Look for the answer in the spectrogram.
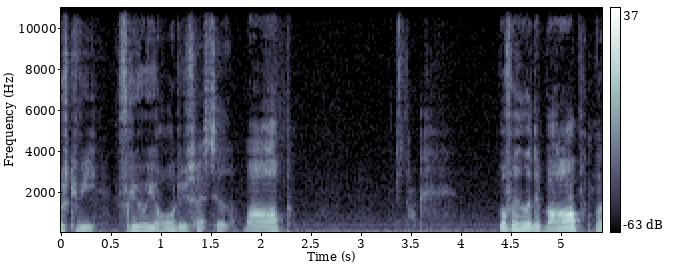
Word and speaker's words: Vorup: Der ligger der en by, som hedder V-O-R-U-P, som man ikke skal udtale Vorup, som var det, jeg, prøvede, jeg gjorde, da jeg flyttede hertil. Men i stedet skal udtale sådan lidt ligesom en herningenser, der bøvser. Varup.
